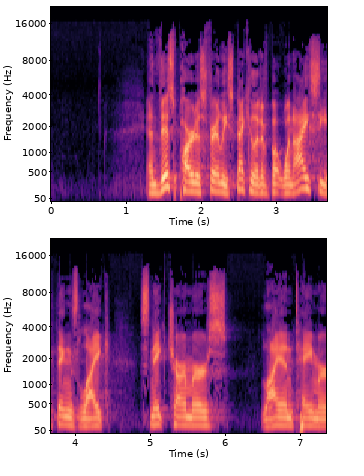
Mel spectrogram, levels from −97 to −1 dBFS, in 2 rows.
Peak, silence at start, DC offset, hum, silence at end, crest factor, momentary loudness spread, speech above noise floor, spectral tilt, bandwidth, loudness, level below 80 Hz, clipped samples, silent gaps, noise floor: -2 dBFS; 1.3 s; under 0.1%; none; 0 s; 20 dB; 9 LU; 50 dB; -4 dB/octave; 15 kHz; -19 LUFS; -54 dBFS; under 0.1%; none; -69 dBFS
